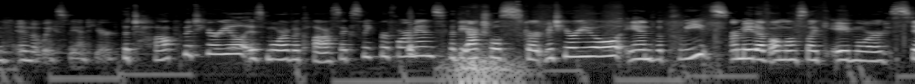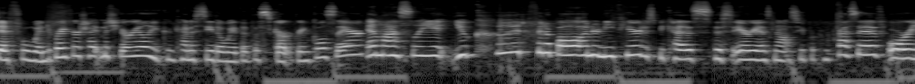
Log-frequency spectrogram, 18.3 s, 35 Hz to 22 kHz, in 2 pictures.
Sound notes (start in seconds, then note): 4.1 screen whooshing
